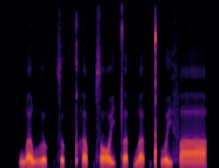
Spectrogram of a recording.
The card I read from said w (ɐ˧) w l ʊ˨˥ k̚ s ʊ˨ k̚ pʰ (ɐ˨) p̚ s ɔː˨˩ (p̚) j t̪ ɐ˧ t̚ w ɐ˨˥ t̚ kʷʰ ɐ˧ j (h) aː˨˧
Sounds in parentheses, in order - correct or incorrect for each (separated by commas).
correct, correct, incorrect, incorrect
